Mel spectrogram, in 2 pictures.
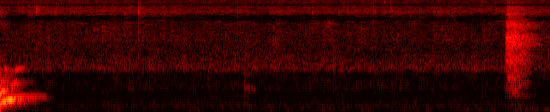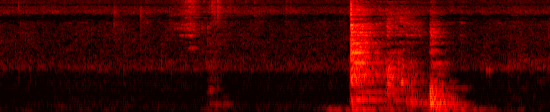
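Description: Poha upma ingredients frying in a pan with a steady soft sizzle, broken by a few louder stirring scrapes and clatters, the clearest burst near the end; no one talks.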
